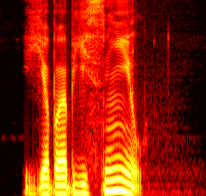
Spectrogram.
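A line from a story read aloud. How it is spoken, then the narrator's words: Irritated, curt. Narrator (Russian): раздраженно бросил он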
